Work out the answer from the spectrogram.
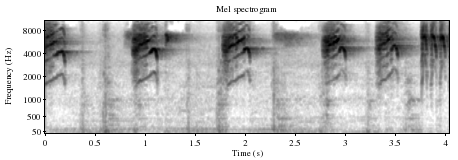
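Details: Agitated orange-bellied flowerpecker calling for a mate, a lure to make birds sing: high, sharp downslurred notes with hooked tails, roughly one a second, ending in a quick rattle of ticks.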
